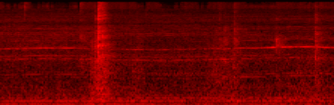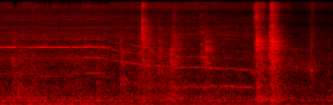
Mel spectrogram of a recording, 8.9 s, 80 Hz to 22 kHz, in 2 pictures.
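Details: LiftMaster 84505R belt-drive opener on a T-rail: low, even motor hum with a soft whir and a few light clicks as the door travels; runs smoothly and normally.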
